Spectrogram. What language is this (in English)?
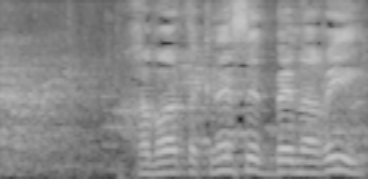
Hebrew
